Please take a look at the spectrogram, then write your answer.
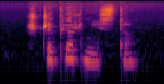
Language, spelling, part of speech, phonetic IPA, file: Polish, szczypiornista, noun, [ˌʃt͡ʃɨpʲjɔrʲˈɲista], LL-Q809 (pol)-szczypiornista.wav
